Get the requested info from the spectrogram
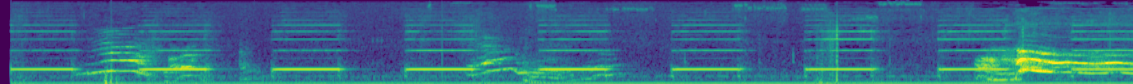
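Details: Chihuahua howling along with a beeping alarm clock: steady electronic beeps in regular pulses about every second, with the dog's wavering, rising and falling howls weaving between them and a long quavering howl at the end.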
